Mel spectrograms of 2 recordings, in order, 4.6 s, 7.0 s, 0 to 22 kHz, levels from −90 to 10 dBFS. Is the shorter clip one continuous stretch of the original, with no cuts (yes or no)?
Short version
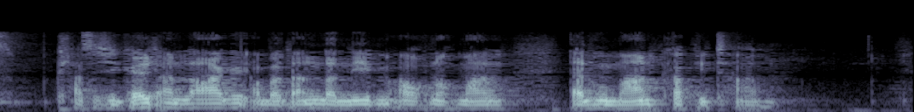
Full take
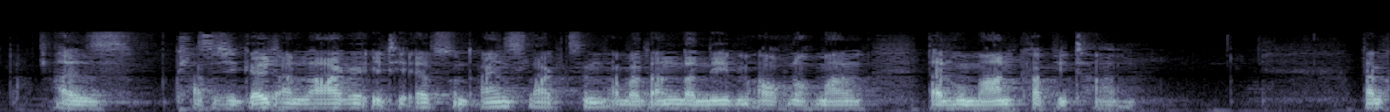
no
